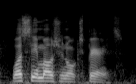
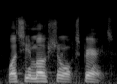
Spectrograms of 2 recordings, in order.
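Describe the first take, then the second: No difference in how they are said.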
